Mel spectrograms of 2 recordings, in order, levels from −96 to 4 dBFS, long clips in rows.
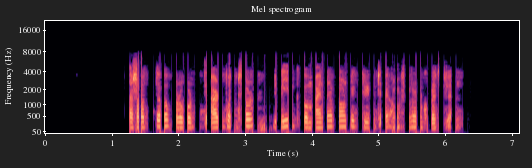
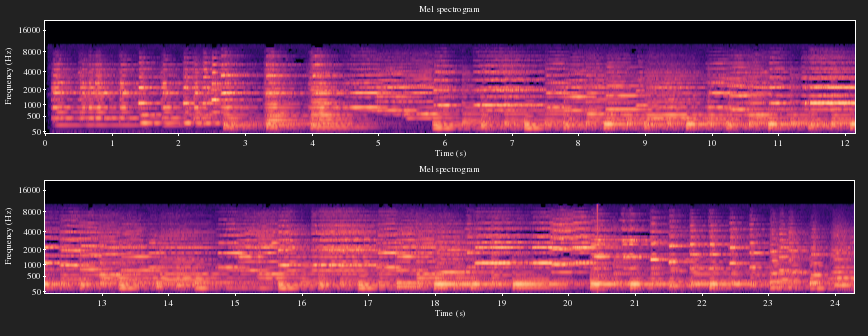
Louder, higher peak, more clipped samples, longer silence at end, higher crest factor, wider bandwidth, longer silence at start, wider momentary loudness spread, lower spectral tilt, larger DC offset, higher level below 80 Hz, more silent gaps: second, -21 LUFS vs -18 LUFS; about the same, -2 dBFS vs -2 dBFS; neither; first, 0.85 s vs 0 s; about the same, 20 dB vs 16 dB; second, 7.6 kHz vs 10.5 kHz; first, 1.25 s vs 0.1 s; second, 8 LU vs 11 LU; first, -6 dB/octave vs -4 dB/octave; neither; first, -50 dBFS vs -70 dBFS; first, 5.93-5.98 s vs none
